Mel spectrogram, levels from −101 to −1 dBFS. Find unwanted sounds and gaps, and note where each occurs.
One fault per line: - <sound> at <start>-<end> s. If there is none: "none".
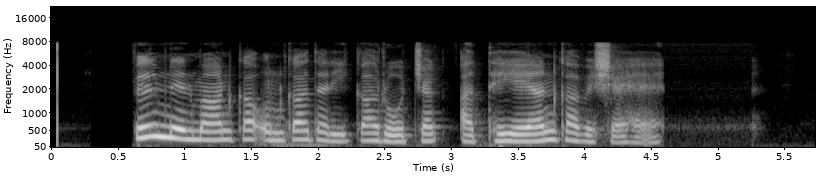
none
